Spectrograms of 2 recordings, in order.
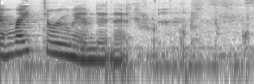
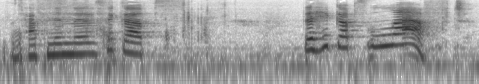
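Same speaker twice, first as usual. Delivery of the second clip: ordinary delivery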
